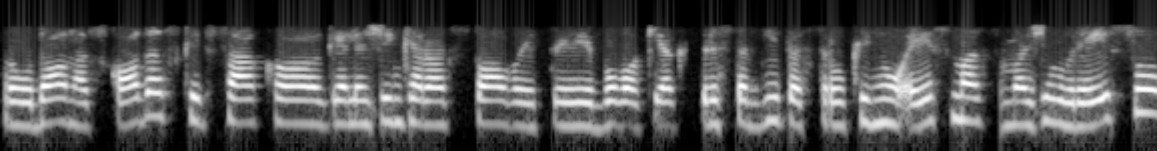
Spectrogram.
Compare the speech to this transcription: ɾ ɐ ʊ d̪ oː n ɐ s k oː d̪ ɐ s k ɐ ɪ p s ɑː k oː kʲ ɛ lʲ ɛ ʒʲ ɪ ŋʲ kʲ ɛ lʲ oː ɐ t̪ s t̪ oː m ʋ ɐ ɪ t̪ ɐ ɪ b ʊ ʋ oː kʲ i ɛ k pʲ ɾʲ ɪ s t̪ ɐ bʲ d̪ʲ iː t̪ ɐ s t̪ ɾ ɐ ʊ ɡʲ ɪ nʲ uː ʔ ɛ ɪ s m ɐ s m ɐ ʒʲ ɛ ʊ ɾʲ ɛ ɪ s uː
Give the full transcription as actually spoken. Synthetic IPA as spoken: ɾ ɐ ʊ d̪ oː n ɐ s k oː d̪ ɐ s k ɐ ɪ p s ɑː k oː ɡʲ ɛ lʲ ɛ ʒʲ ɪ ŋʲ kʲ ɛ lʲ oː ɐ t̪ s t̪ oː ʋ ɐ ɪ t̪ ɐ ɪ b ʊ ʋ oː kʲ i ɛ k pʲ ɾʲ ɪ s t̪ ɐ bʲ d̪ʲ iː t̪ ɐ s t̪ ɾ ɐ ʊ kʲ ɪ nʲ uː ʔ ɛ ɪ s m ɐ s m ɐ ʒʲ ɛ ʊ ɾʲ ɛ ɪ s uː

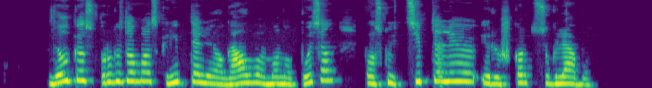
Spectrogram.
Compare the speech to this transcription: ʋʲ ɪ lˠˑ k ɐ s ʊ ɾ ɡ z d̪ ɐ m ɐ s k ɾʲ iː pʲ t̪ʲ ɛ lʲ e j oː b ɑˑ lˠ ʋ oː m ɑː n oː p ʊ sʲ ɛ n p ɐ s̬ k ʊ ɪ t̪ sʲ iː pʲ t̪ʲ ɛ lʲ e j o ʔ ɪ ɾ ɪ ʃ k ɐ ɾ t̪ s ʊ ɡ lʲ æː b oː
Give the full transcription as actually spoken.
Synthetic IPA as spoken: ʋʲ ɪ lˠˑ k ɐ s ʊ ɾ ɡ z d̪ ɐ m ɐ s k ɾʲ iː pʲ t̪ʲ ɛ lʲ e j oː ɡ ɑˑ lˠ ʋ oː m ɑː n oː p ʊ sʲ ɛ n p ɐ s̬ k ʊ ɪ t̪ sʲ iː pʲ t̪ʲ ɛ lʲ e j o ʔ ɪ ɾ ɪ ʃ k ɐ ɾ t̪ s ʊ ɡ lʲ æː b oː

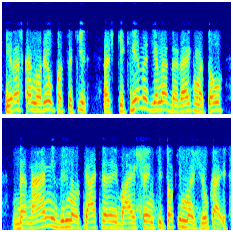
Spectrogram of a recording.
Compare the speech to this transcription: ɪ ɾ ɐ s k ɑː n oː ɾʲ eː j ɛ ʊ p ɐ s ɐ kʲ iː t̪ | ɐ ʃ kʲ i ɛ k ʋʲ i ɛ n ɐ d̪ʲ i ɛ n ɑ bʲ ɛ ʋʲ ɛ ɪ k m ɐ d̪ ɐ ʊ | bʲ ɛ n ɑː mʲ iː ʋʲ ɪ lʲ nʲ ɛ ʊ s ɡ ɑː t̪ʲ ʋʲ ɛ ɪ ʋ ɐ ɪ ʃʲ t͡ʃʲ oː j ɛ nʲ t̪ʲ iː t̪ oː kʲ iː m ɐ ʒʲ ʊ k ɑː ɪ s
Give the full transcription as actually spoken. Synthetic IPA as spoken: ɪ ɾ ɐ ʃ k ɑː n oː ɾʲ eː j ɛ ʊ p ɐ s ɐ kʲ iː t̪ | ɐ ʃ kʲ i ɛ k ʋʲ i ɛ n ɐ d̪ʲ i ɛ n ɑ bʲ ɛ ʋʲ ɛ ɪ k m ɐ t̪ ɐ ʊ | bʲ ɛ n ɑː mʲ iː ʋʲ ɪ lʲ nʲ ɛ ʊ s ɡ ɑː t̪ʲ ʋʲ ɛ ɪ ʋ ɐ ɪ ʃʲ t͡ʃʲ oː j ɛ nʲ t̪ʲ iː t̪ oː kʲ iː m ɐ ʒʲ ʊ k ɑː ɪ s

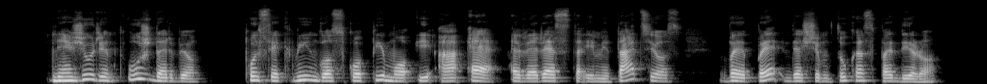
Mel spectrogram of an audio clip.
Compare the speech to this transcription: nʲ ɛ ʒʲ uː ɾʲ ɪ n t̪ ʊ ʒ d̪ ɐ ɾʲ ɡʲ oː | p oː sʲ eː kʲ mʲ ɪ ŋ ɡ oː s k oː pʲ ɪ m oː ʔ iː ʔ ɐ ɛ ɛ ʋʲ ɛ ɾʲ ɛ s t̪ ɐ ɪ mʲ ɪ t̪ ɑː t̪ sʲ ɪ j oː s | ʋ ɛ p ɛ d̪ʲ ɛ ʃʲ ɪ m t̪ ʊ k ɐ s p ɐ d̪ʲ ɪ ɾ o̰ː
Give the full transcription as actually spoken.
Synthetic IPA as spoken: nʲ ɛ ʒʲ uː ɾʲ ɪ n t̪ ʊ ʒ d̪ ɐ ɾʲ bʲ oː | p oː sʲ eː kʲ mʲ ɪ ŋ ɡ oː s k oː pʲ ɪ m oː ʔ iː ʔ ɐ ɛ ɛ ʋʲ ɛ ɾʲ ɛ s t̪ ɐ ɪ mʲ ɪ t̪ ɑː t̪ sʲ ɪ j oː s | ʋ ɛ p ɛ d̪ʲ ɛ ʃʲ ɪ m t̪ ʊ k ɐ s p ɐ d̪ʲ ɪ ɾ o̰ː

